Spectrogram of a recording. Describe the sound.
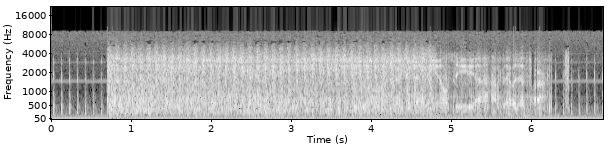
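Gunfire during a combat approach: a loud, dense machine-gun rattle that runs almost continuously for several seconds.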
